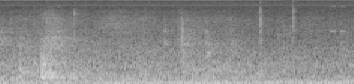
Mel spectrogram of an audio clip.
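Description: Auditorium room noise while the audience waits: a steady low hum with scattered small clicks and rustles, and one brief louder noise about a third of a second in.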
